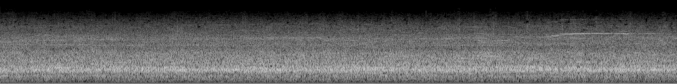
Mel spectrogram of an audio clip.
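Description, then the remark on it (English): A large WrestleMania crowd at SkyDome in Toronto roars, cheers and chants for The Rock and for Hogan in a mixed reaction, a dense, loud wash of many voices that holds steady for the whole stretch, with no single voice standing out. “Many of the crowd chanting for The Rock.”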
